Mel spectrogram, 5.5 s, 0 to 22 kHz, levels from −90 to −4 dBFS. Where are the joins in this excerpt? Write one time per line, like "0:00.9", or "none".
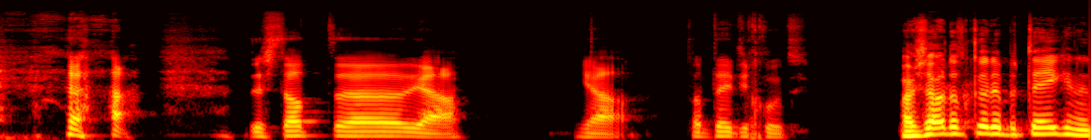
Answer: none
